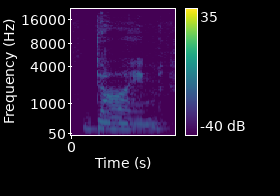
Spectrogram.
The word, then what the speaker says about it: dime: called a dime and magic e is silent okay so you know that you don't have to say the magic I found em em dime very good we're going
